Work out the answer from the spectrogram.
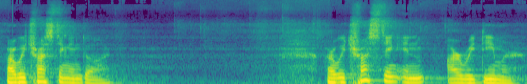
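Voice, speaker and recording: A man preaching a sermon, reading scripture aloud and firing off rhetorical questions with animated emphasis. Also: medium pitch, measured pace. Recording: dull lo-fi sound with long hall reverb.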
